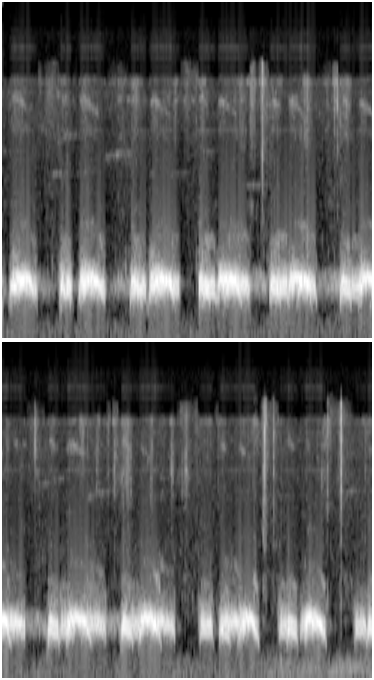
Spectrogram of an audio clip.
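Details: Spotted dove cooing at a bird trap in Ninh Thuận. Loud, regular hooting coos, paired short and long notes, repeat about once a second throughout with a few faint clicks.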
